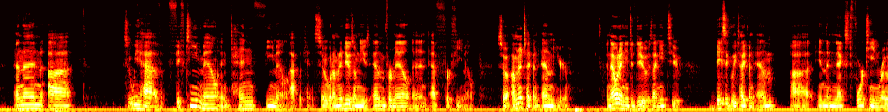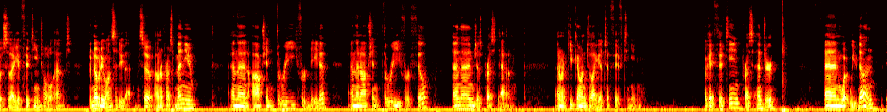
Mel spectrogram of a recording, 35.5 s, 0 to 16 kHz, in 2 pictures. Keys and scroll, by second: 0.0 Down, 11.5 m, 11.8 Return, 12.6 Up, 21.4 Menu, 23.6 3, 27.2 Down, 33.4 Return, 34.5 Up, 34.9 Down.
